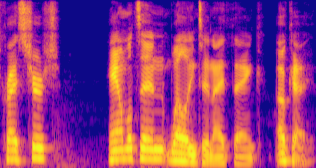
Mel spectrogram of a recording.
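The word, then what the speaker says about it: Christchurch: It's not Chris Church. It's Christ Church.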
